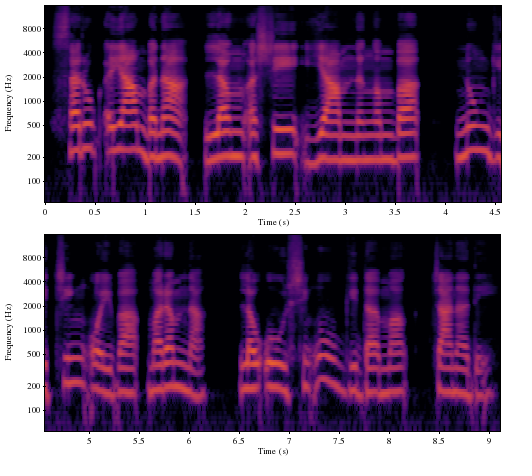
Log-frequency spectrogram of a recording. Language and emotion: Manipuri, neutral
